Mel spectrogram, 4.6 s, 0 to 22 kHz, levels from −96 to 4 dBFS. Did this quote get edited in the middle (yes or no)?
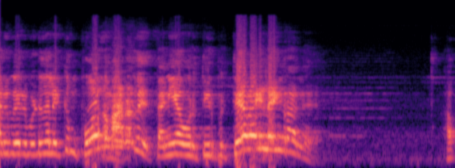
no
